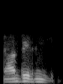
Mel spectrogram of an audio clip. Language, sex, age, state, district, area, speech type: Malayalam, male, 18-30, Kerala, Wayanad, rural, conversation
